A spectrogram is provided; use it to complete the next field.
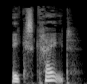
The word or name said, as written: ekskret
